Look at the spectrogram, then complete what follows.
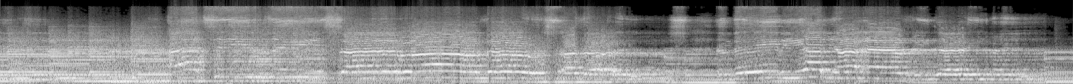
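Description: A man sings over keyboard chords in a live solo performance. His voice comes in about two seconds in with long, bending, sliding notes and drops out near the end, leaving the keyboard chords.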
